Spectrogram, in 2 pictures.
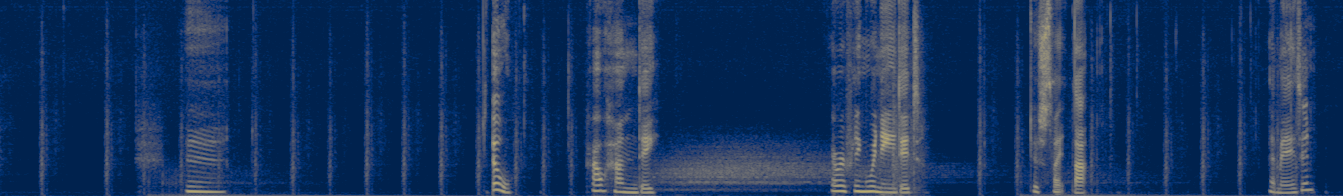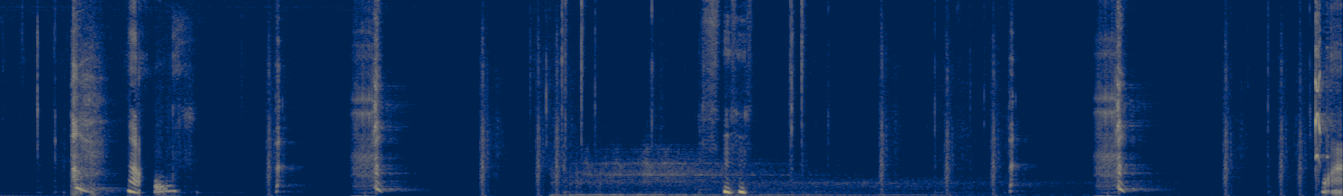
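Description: Footsteps slap quickly on stone.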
